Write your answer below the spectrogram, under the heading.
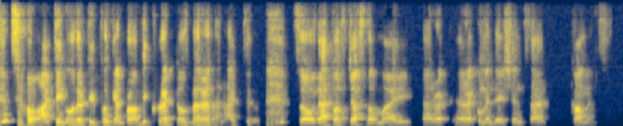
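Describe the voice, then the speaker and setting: A man with a non-native accent speaks at a moderate pace, his voice fairly high-pitched with ordinary pitch variation. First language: not English. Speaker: planning commissioner. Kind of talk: public meeting discussion. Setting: video call.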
